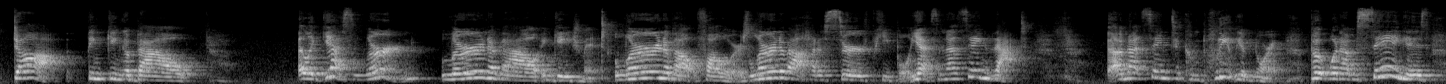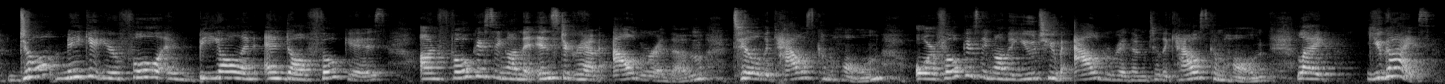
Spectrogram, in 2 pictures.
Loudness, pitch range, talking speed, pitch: -18 LUFS, 230-295 Hz, 150 wpm, 270 Hz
